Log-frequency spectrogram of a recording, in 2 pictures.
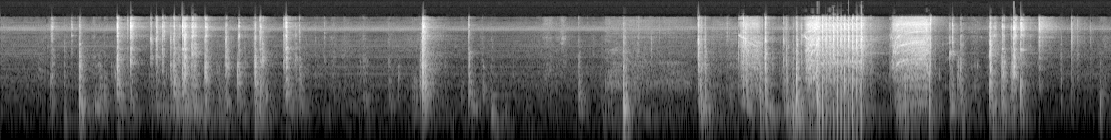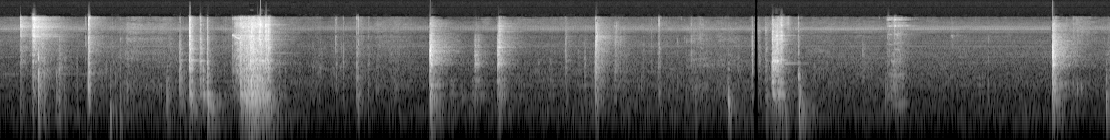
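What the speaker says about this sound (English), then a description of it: "Then we're gonna detach the sway bar link." Hand tools and a ratchet working to detach the sway bar link on a VW strut, with irregular bursts of clicking ratchet pawls, metallic clanks and short tool taps close by.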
